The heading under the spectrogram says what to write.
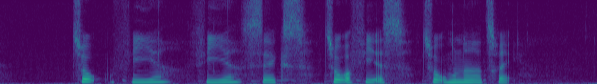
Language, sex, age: Danish, female, 22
